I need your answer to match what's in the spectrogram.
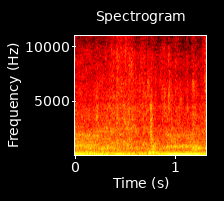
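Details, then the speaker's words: LG WF-T7070CP top-load washer after repair, running with water: low steady hum with water swishing, no knocking, banging or grinding; now quiet and smooth. "Ayan na siya. Ah, tahimik na. Ah, mahusay na yung laban na. Swabe na."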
